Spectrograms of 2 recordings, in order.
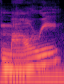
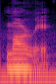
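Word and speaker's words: Māori: clear that to me that Mai was incorrect and that actually like the the pronunciation is more Mari um like M instead of ma um it could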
